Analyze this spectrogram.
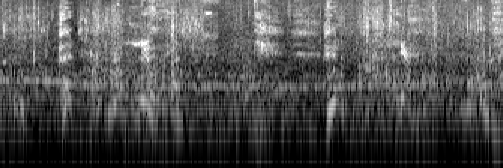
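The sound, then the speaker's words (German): Oars creak and dip into water in an irregular rhythm of strokes as someone rows a boat, with wooden squeaks and splashes over a steady low hum and faint background voices. “Ja, lass mich rudern, Otto.”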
